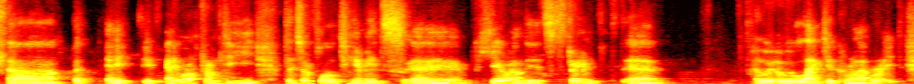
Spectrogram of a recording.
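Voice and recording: A man talks at a fairly slow pace with a fairly low pitch and a slightly mellow tone. His pitch varies in an ordinary way.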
